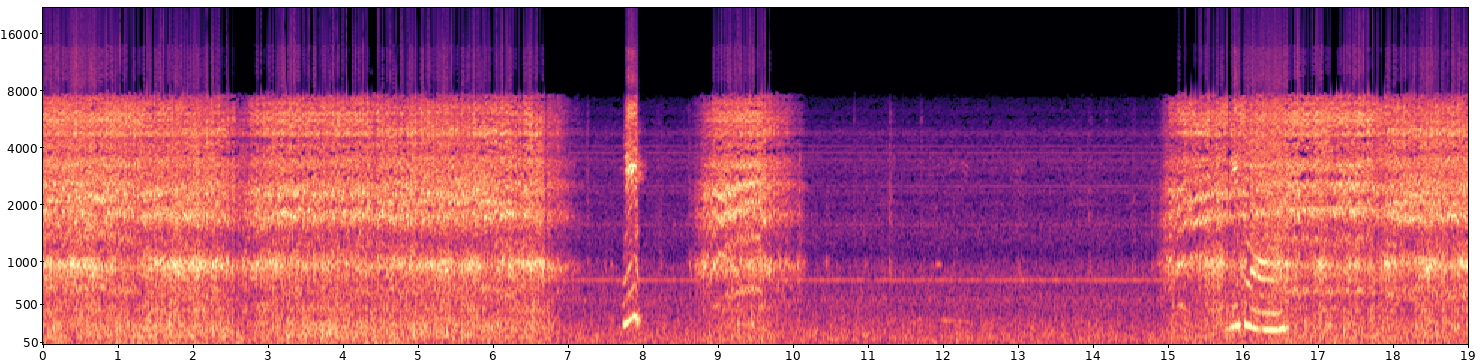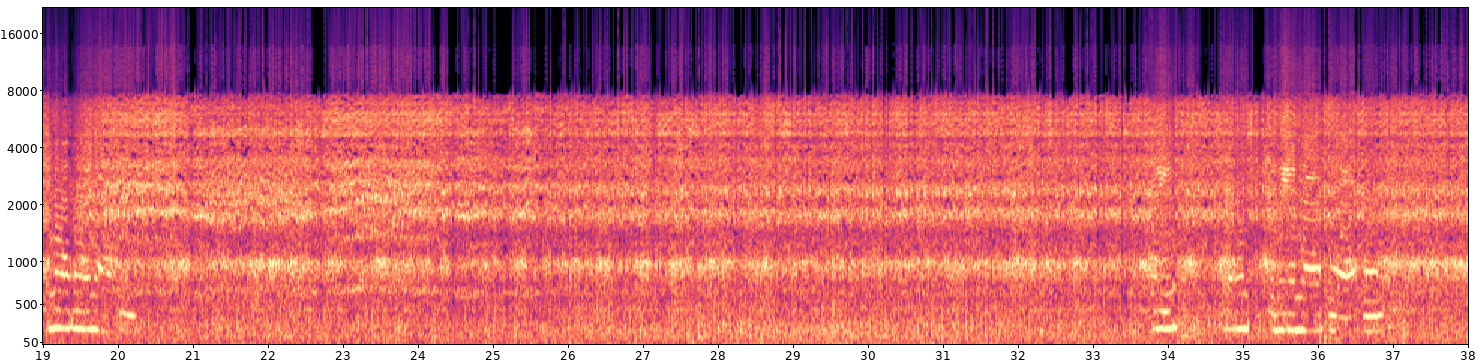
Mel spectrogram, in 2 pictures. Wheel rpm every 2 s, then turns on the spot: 160, 130, 160, 70, 50, 10, 0, 50, 160, 130, 150, 160, 160, 160, 160, 160, 160, 160, 160.
8-12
